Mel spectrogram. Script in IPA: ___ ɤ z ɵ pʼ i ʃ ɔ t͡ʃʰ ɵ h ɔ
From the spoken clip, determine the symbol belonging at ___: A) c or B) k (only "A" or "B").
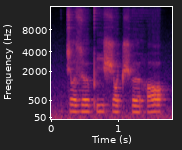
A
